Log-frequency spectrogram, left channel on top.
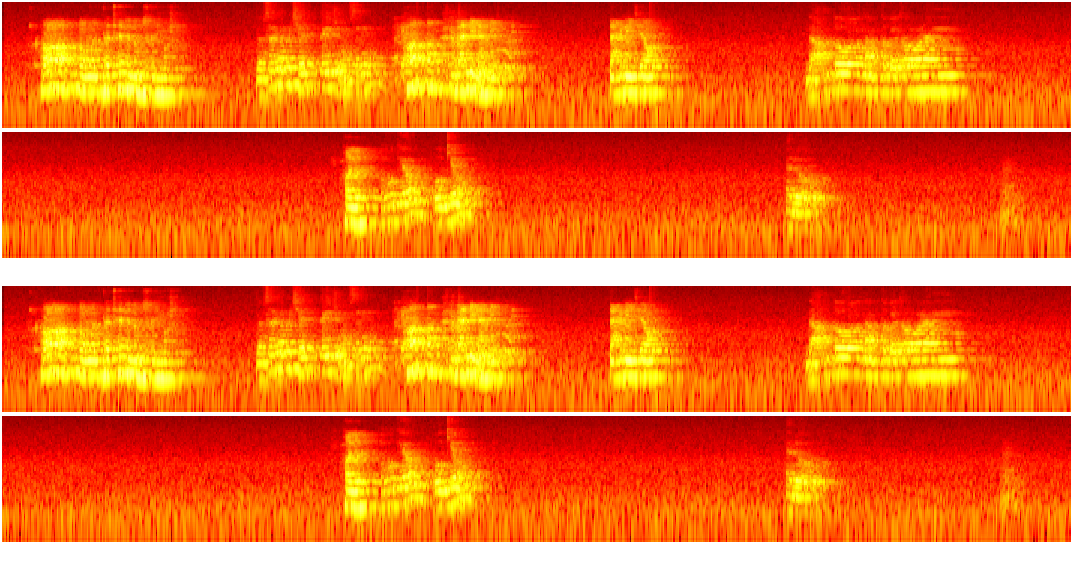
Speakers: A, on the left; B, on the left.
A: હા અમારતા છે ને નવસારીમાં
B: નવસારીમાં બી છે કયું છે નવસારીમાં
A: હા દાંડી દાંડી. દાંડી છે.
B: નામ તો નામ તો બે ત્રણ વાર એમ
A: હલો
B: હું કવ હું કવ? હેલો. હ <inaudible>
